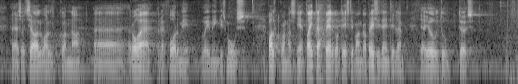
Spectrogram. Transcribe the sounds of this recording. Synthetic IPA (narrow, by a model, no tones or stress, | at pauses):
so̞t̪siɑːlvɑlt̪̚ko̞nːɑ | ro̞ɦere̞̰fo̞rmi | vɤjmiŋɡ̥ismuːs | vɑlt̪̚ko̞nːɑsniːe̞t̪ːˑɑjt̪ːˑæhve̞ːlko̞rd̪̥e̞ːsʲt̪ipɑŋɡ̥ɑpre̞sʲid̪̥e̞nʲd̪̥ile | jɑjɤwd̪ut̪ø̞ːs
